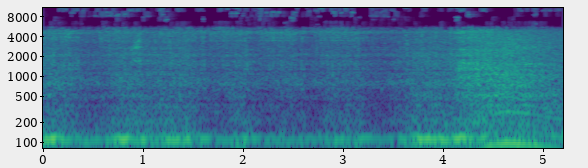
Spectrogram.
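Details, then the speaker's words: 1975 Chevy C10 started after sitting 18 years: catches and settles into a steady even low rumble with a brief rev near the end, running on its own without stumbling; normal running after long storage. "Look, it's running on its own. It's running on its own. It's running all on its own."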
